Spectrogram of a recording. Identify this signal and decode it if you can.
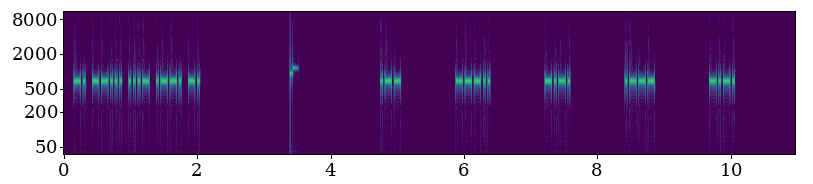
Morse code, heard as a keyed tone, about 36 wpm, spaced as for 15 wpm, 700 Hz. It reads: N7VPN W8CJC
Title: USA Call Signs - 5 Characters - 8x Character Spacing - 35wpm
